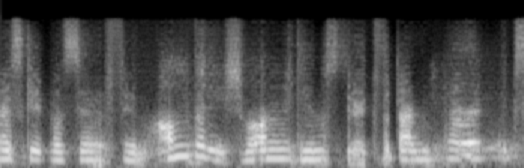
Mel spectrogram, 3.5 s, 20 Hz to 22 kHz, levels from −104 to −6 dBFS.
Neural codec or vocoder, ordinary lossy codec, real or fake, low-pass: codec, 44.1 kHz, 0.9 kbps, DAC; none; fake; 14.4 kHz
